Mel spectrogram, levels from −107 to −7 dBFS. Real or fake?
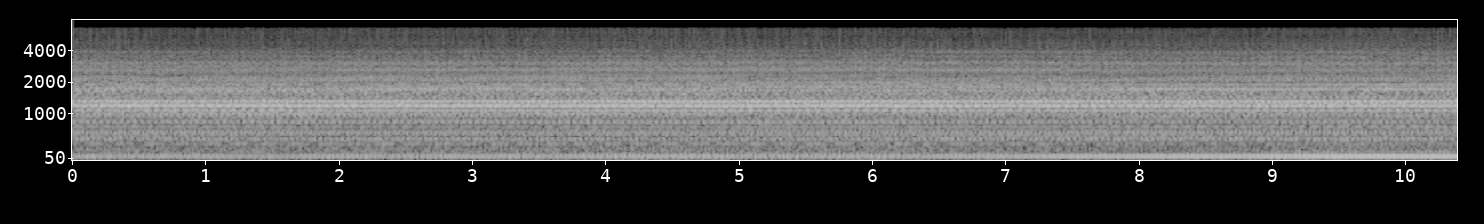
real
